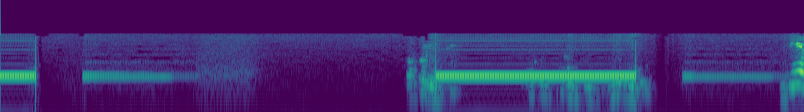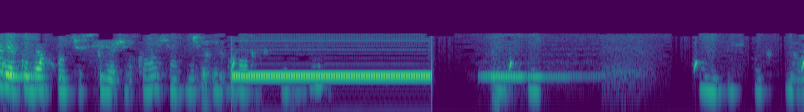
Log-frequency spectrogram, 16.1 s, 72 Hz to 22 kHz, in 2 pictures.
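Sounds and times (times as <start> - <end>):
telephone ringing tone electronic beep: 0.0 - 1.8, 4.4 - 7.6, 10.4 - 13.0
speech: 7.9 - 11.5.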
